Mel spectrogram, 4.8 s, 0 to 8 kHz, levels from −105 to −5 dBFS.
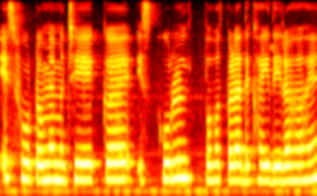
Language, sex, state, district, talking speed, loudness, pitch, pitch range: Hindi, female, Haryana, Charkhi Dadri, 150 wpm, -13 LUFS, 250 Hz, 240-260 Hz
